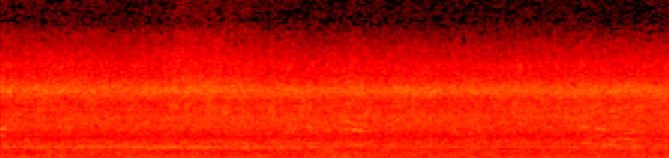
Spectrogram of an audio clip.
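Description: Steady rain falling on a pond and palm trees: a continuous, even hiss.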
